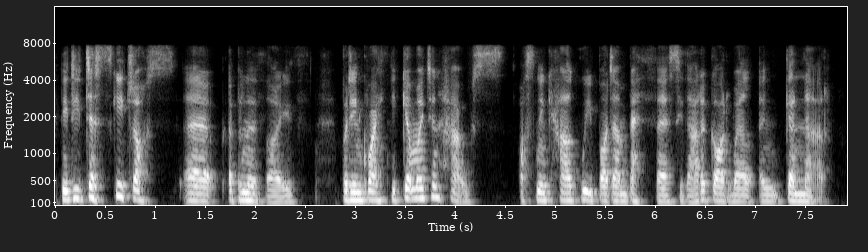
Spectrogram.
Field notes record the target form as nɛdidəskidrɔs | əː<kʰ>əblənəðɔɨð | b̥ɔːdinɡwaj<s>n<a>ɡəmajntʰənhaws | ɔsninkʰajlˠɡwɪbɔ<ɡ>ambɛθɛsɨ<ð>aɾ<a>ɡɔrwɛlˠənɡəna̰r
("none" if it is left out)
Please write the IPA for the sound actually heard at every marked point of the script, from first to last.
none, θ, i, d, ð, ə

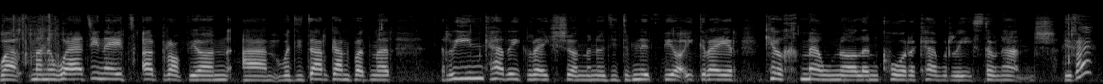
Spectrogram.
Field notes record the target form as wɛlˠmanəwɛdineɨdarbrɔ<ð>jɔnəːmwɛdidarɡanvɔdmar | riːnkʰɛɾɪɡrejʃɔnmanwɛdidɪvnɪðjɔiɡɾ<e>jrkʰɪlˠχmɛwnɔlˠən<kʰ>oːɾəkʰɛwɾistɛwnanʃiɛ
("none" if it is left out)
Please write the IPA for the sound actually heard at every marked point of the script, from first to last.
v, e, kʰ

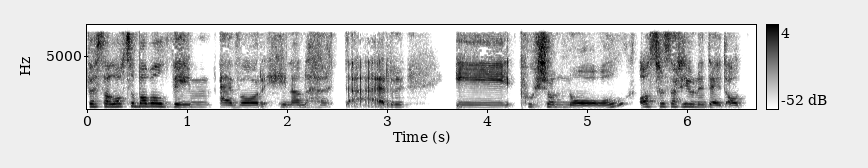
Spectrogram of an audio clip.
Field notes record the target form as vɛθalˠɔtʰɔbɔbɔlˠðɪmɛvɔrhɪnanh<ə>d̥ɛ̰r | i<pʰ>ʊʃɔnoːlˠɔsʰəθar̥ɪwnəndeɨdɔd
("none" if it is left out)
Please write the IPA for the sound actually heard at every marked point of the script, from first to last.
ə, pʰ

